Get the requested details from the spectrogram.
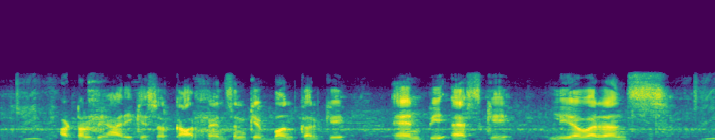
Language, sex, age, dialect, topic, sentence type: Bhojpuri, male, 18-24, Northern, banking, statement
